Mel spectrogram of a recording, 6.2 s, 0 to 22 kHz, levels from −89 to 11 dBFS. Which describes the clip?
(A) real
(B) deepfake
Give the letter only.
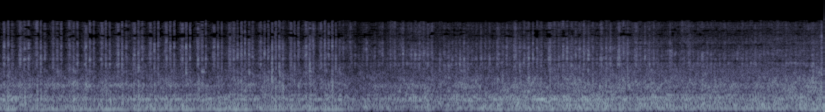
B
